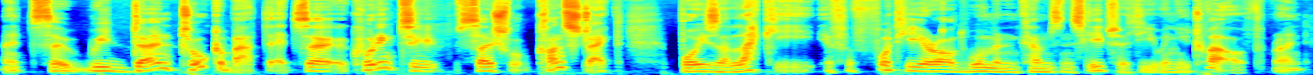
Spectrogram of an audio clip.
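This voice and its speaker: As an interview guest, a men's mental health coach and advocate explains things frankly and conversationally, often tacking on tag questions to check his points. His medium-pitched voice has lively intonation, vocal fry and a slightly slow pace, captured in a dry, studio-quality recording.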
